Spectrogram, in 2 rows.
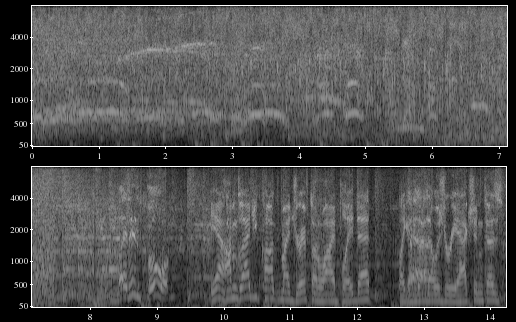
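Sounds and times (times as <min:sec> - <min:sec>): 
whoops and cheers: 0:00.0 - 0:07.4
crowd ovation for golfer Phil Mickelson: 0:00.0 - 0:08.0
speech: 0:08.8 - 0:14.2.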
